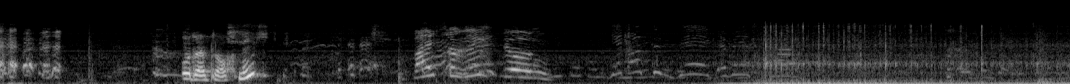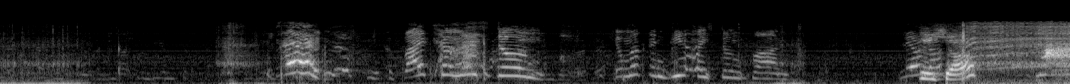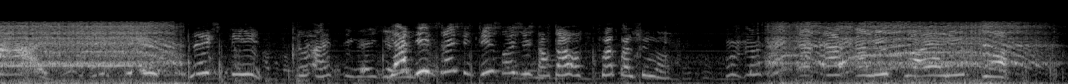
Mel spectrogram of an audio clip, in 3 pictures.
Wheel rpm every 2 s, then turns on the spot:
20, 0, 0, 0, 20, 20, 0, 0, 0, 0, 130, 130, 0, 0, 40, 160.
8-12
